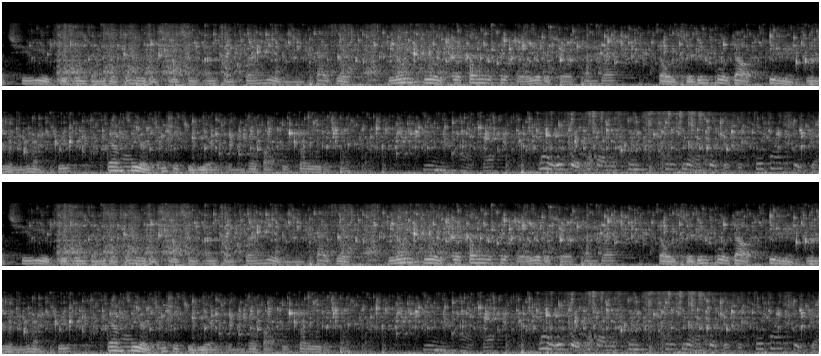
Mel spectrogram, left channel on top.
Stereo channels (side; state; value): both; identical; correlation 1.00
